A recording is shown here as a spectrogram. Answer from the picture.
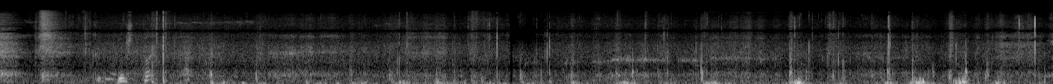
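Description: Footsteps of a runner on a forest dirt path, an irregular series of thuds, the heaviest about eight seconds in and twice more near the end.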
